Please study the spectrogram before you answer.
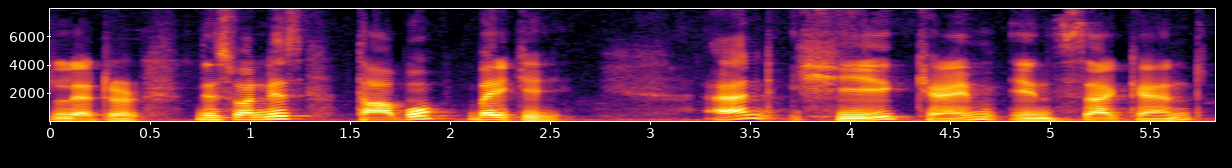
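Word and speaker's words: Thabo Mbeki: This one इज टाबो बेकी and here M is silent letter. तो बहुत लोग हैं उसको पढ़ रहे हैं थाबो मैप की नहीं पढ़ना है।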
